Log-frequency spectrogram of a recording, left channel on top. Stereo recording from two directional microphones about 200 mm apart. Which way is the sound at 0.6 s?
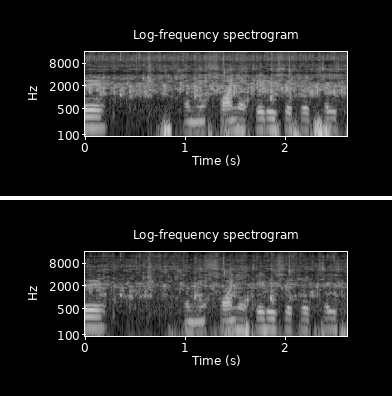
10° right (ahead or behind).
